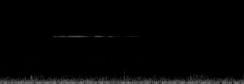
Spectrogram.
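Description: A short high-pitched electronic beep, one steady tone just under a second long, starting about half a second in, over a steady low hum.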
